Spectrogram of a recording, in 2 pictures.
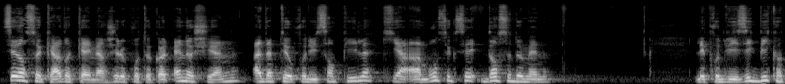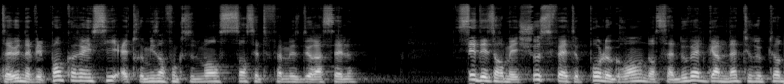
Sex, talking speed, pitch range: male, 200 wpm, 125-165 Hz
